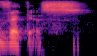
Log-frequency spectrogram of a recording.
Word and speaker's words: Vikas: So it's Vikas, actually. Vikas. See, I was like, I'm either going to get it Vikas, or I was like, I could be pronouncing it wrong and be like Vikas. But I was like, how should I do it? So Vikas. The best way to remember it is the Wizard of Oz.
